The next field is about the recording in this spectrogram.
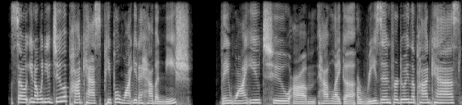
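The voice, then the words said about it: Strained, fading hoarse voice. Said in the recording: “losing my voice. I can tell all this talking.”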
